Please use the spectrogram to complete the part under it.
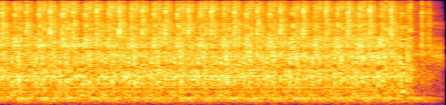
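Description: Serger running on a rolled-edge setting while stitching cording into a braided handle: a fast, even mechanical whir with rapid stitching pulses, loud and close, winding down at the very end with no talking.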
